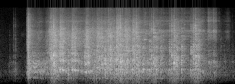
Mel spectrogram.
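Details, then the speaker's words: El Camino project car with a freshly charged battery and fresh gas, never yet heard running. The starter spins the engine in uneven rhythmic chugs for about four seconds and it never catches: crank, no start. It is getting gas and spark; cause unknown. "listen I need you to run everything is in you're getting gas you're getting Spark"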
